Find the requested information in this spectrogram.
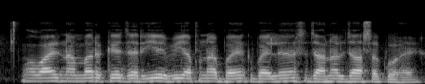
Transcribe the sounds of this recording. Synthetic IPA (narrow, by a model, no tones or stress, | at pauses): moːbaːɪlnə̃mbəɾked͡ʒɐɾiebʱiɐpnabɛ̃ːkbɛːɪlẽnsd͡ʒaːnəld͡ʒaːsəkoɦɛː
